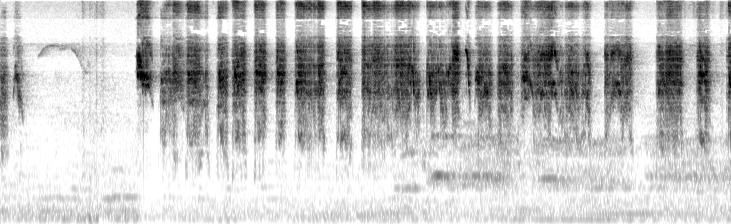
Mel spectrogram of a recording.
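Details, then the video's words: Weaver singing, unedited, meant to coax caged birds into full song: a quiet first second, then a rapid run of pulsed, high, rasping chatter bursts repeated several times a second until the end. "pancingan manyar bahan agar cepat gacor"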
